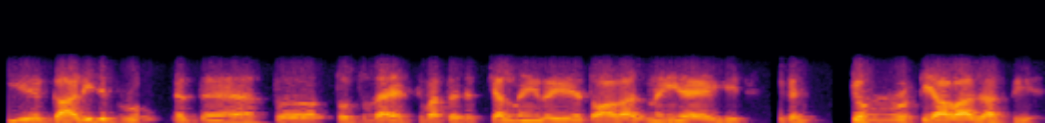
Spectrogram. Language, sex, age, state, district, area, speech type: Urdu, female, 30-45, Uttar Pradesh, Gautam Buddha Nagar, rural, conversation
